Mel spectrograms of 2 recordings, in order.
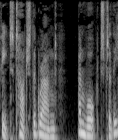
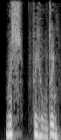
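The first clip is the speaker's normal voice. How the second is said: slow, forced words; strained effort; 3 dB louder, slower than usual. A narrator's reading. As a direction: push the name out with effort. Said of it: "he said with great effort".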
